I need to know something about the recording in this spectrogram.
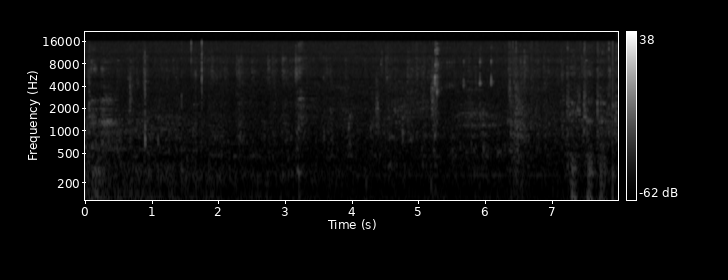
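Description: Faint outdoor ambience: a low rumble dies away over the first two seconds, then near-quiet with a few scattered clicks. Near the end comes low cooing, typical of domestic pigeons.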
